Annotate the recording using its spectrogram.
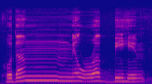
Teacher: Okay, I think this phrase or these 3 words are quite rich, and it carries both types, both kinds of assimilation. The first one, hudam, here is a nasal sound, long nasal sound is produced. Next one, the min, the noon sakin followed by ra mushaddad, which there is no nasal sound.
